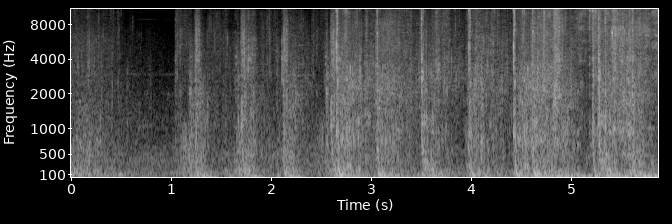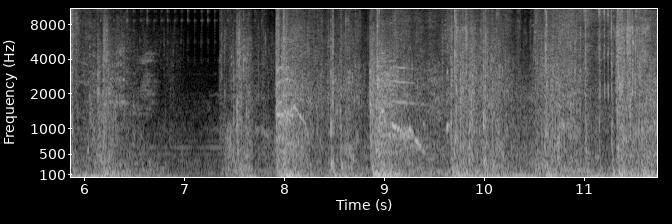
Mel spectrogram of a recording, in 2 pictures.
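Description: Bites thump and crunch during an underwater fight.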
